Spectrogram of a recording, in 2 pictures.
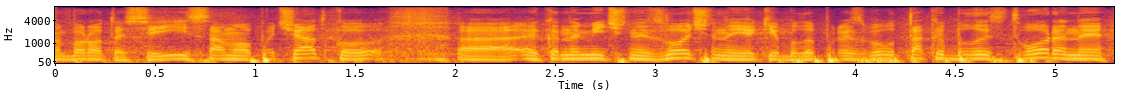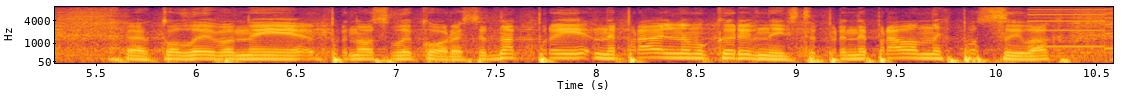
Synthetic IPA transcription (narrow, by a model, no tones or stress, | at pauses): ɐbɔɾɔt̪ɪsʲɐisɑmɔɦɔpɔt͡ʃɑt̪kʊ | ekɔnɔmʲit͡ʃnizˠɔt͡ʃɪnɪjɐkʲibʊlˠɪpɾɪzbɪt̪ɑkɪbʊlˠɪst̪ʋɔɾenɪ | kɔlˠɪʋɔnɪpɾɪnɔsɪlˠɪkɔɾɪsʲtʲɔd̪nɑk̚pɾɪnepɾɑʋʲilʲnɔmʊkeɾʲiwnɪt͡ssʲt̪ʋʲipɾɪnepɾɑʋʲɪlʲnɪxpɔsɪlˠɐx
